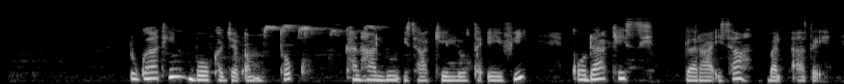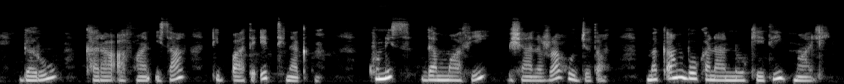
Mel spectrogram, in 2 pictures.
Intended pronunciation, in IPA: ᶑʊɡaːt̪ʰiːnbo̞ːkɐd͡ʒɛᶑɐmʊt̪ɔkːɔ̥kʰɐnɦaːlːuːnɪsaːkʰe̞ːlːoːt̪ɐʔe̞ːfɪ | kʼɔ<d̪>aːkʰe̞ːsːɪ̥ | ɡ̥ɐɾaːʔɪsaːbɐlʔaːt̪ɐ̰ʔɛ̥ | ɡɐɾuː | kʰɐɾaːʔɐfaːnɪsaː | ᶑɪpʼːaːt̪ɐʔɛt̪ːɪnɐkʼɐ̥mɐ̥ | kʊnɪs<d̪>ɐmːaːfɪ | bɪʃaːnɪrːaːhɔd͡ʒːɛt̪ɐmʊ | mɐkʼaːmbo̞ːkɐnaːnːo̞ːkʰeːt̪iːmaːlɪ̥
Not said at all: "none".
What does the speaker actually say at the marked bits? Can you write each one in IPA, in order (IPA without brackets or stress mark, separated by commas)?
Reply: d̪, d̪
